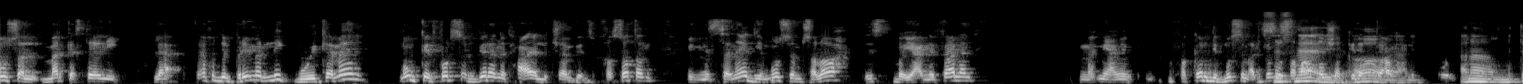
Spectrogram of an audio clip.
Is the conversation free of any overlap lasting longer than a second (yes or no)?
no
